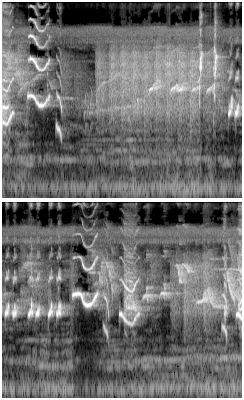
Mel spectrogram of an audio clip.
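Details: Oriental magpie-robin in vigorous song meant to lure other birds into singing: loud hooked whistles, quick clicking chip runs and slurred phrases, densely packed over a low steady background hum.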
